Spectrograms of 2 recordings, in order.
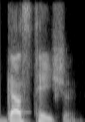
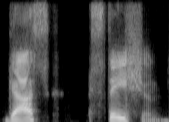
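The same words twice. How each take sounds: First: The two s sounds merge into one. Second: The two s sounds are said separately. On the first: The speaker calls it right. "we are going to join the sound" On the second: The speaker calls it wrong. "it is not going to be like gas station"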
